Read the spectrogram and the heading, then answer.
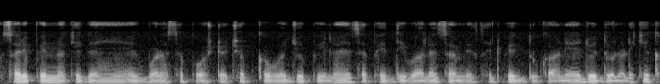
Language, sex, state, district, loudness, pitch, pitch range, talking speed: Hindi, male, Bihar, Saran, -19 LUFS, 95 Hz, 90-100 Hz, 265 wpm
